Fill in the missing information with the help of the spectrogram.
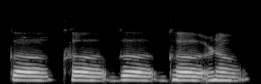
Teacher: जैसे हमने आगे वर्गीय और स्पर्श वर्ण में पढ़ा था क वर्ग। इस वर्ग समूह के सारे वर्ण गले की मदद से बोले जाते हैं। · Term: कंठ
